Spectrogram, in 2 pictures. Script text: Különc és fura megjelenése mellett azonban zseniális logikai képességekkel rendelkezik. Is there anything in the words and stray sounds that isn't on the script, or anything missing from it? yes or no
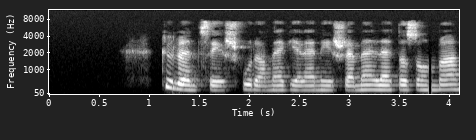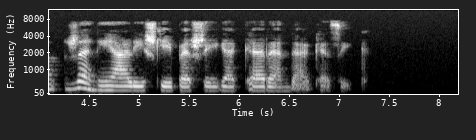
yes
